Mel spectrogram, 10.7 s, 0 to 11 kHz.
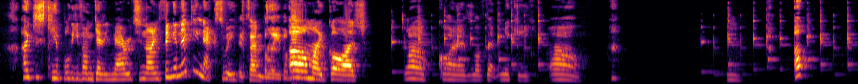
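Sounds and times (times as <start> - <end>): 
speech: 0.3 - 7.8, 9.1 - 10.2
mobile phone ringing with a bright electronic ringtone: 4.9 - 7.2, 8.8 - 10.7.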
